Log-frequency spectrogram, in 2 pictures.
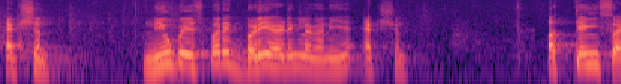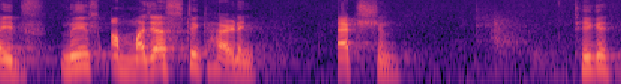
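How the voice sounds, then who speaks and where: A man teaching a spoken English class, mixing Hindi and English and slowly repeating words for his students to copy. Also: high voice. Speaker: English communication coach.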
